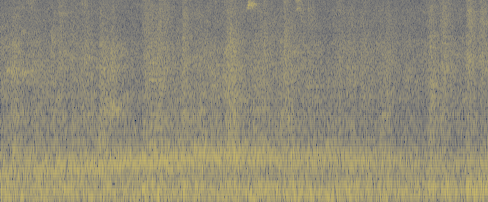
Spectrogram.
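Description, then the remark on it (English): A steady, loud rumble of a train riding along rails, two stops from Oxford Station, dense low-frequency roar with faint rhythmic clatter and occasional soft higher squeaks, continuous throughout with no voices. “I couldn't have slept for too long because we were only two stops from Oxford Station.”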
